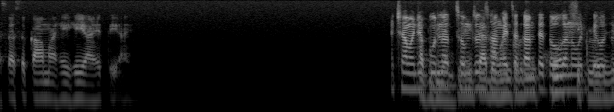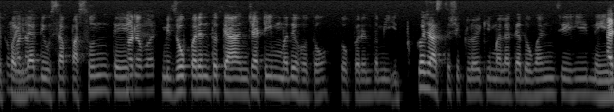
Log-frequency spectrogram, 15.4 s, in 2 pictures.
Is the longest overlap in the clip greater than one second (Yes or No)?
Yes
